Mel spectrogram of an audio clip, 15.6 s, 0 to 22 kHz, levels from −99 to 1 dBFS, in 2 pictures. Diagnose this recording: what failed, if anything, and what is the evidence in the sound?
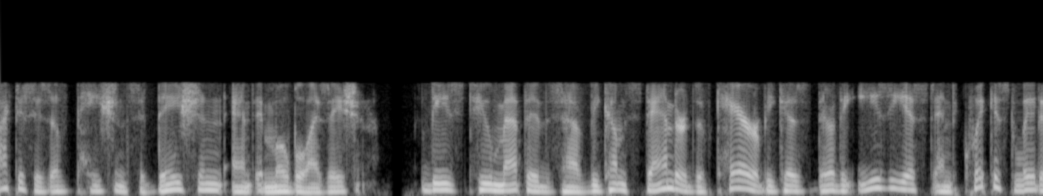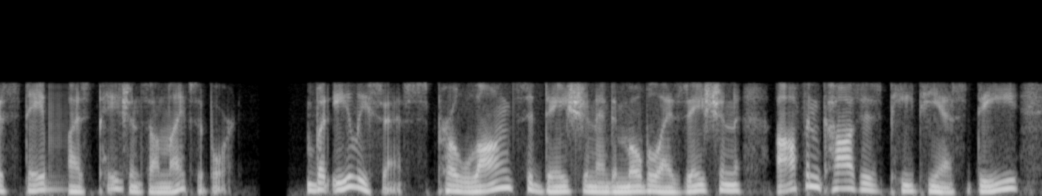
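A block size mismatch (truncated) sits at the driver or buffer stage. A steady buzz at 100 Hz runs through the whole clip. That rate fits a block period of about 10 ms. One stage writes blocks longer than the next stage reads, so the tail of each block is dropped. Every cut leaves a small discontinuity, and those repeat as the buzz. The size difference is tiny, so the speech plays at its normal speed and pitch.

Short concealed packet loss comes from the network stage. There are four events, at 7.64 to 7.69 s, 7.71 to 7.78 s, 8.47 to 8.52 s and 8.72 to 8.76 s. Each is a brief smear or wobble. The receiver missed 20 to 40 ms of audio each time. It extended the last sound, for 18 to 41 ms, then blended back into the real signal. Short consonants in those spots can disappear.

A burst of packet loss, also at the network stage, runs from 8.20 to 8.35 s. 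About 140 ms went missing in a row. Concealment filled the whole gap, with no silence. The last sound is stretched and fades, as a held buzz or thinning hiss. Speech then resumes further on, and the part in between is gone. The G.711 call codec band-limits everything to 4 kHz, and that band limit doesn't hide these gaps.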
